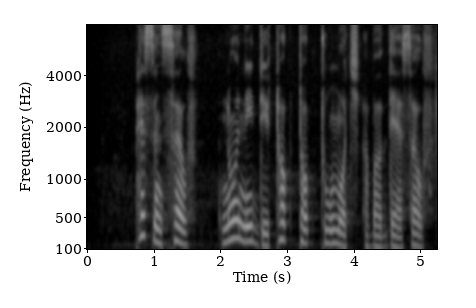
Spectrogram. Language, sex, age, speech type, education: Nigerian Pidgin, female, 60+, read, tertiary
